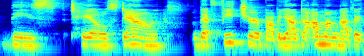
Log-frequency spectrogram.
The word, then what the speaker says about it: Baba Yaga: And Baba Yaga is the Russian pronunciation. But what we find is in all the Slavic countries, there's a version of Baba Yaga. And it could be Baba Yaga, it could be Yedzi Baba, it could be there's all these different names, but they all have common characteristics.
